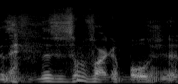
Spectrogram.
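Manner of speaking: put-on fed-up New York accent. A former DM voicing their player character, jaded New York guy voice. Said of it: "New York guy who's over it".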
